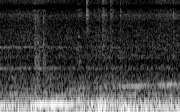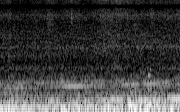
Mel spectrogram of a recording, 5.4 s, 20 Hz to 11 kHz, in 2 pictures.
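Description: Nankai 50000 series electric train running, heard inside the carriage: a steady rumble of wheels on rail. In the second half a faint whine rises slowly in pitch.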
